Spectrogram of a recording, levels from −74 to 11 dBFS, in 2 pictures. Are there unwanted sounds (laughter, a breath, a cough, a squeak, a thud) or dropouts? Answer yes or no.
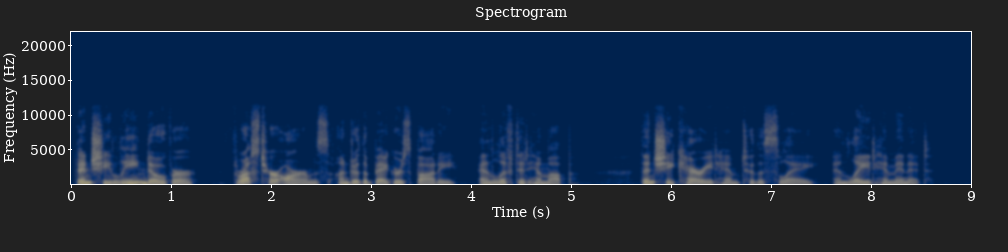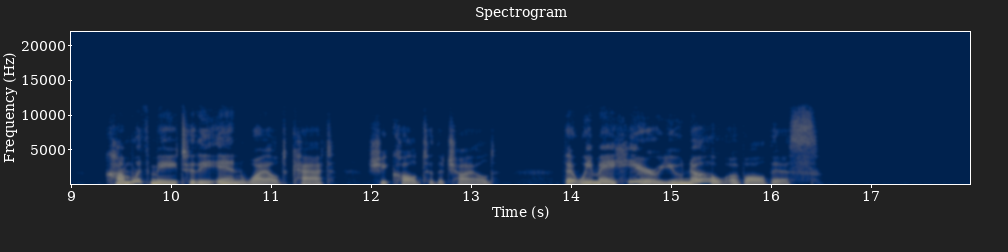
no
